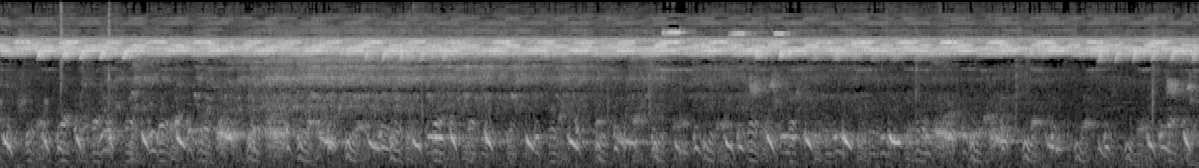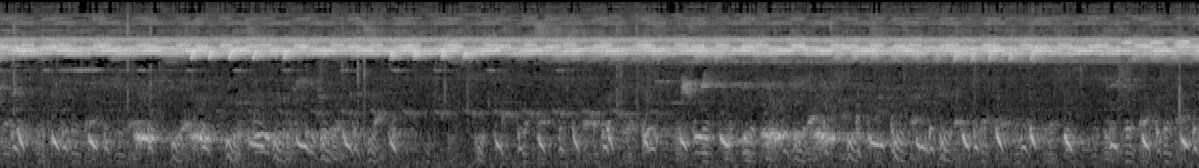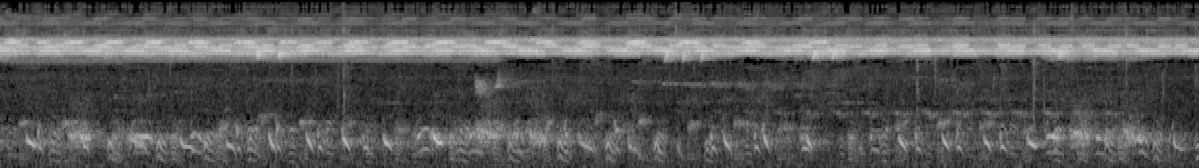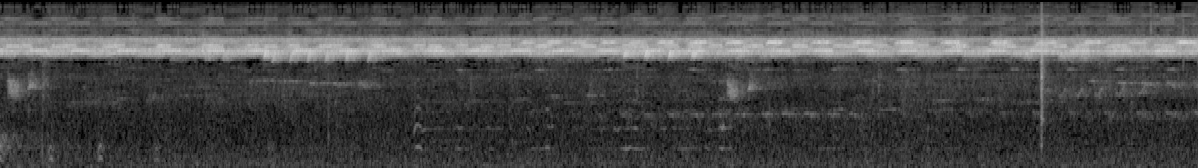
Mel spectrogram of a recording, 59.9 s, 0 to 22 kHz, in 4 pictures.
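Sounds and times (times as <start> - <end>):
rapid monkey calls: 0.0 - 46.5
high-pitched insect chorus: 0.0 - 59.9.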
